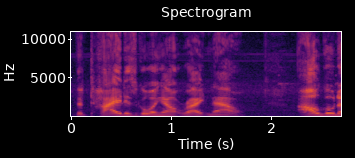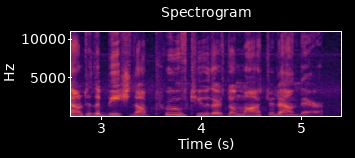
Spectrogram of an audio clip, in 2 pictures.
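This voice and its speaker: A man voicing a boastful, talkative male crow who brags and shouts. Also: a little high, very animated, normal speed, pitched above the performer's own voice. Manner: brash, bragging, shouting.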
